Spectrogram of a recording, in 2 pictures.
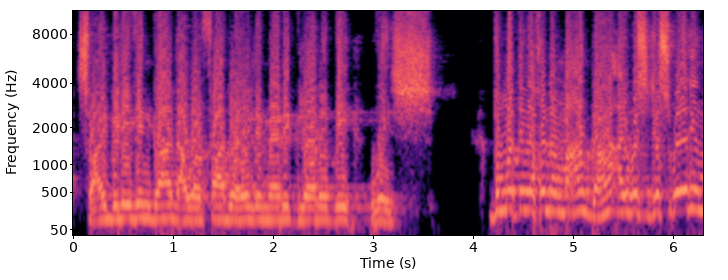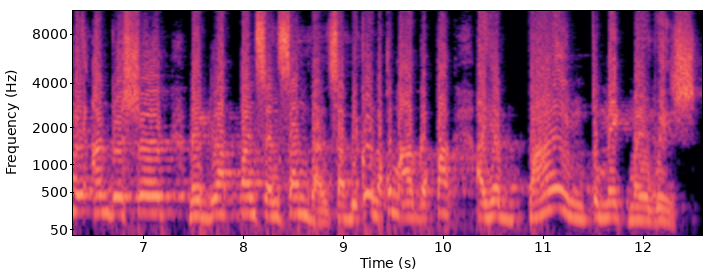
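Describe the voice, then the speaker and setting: Casting: priest, high-pitched voice, storytelling homily in church, light humor. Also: male voice, unhurried. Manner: storytelling with humorous anecdotes, mixing Tagalog and English. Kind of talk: homily at morning mass.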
